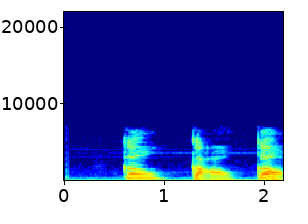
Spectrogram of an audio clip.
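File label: "Gao", Chinese syllable; Уроки фонетического блока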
